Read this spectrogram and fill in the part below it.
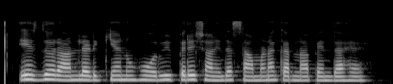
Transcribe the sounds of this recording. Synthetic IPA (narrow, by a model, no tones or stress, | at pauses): ɪsd̪ɔːɾaːnləɽkɪjãːnũːɦoːɾʋiːpəɾeːʃaːniːd̪aːsaːmnaːkəɾnaːpɛ̃ːnd̪aːɦɛː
